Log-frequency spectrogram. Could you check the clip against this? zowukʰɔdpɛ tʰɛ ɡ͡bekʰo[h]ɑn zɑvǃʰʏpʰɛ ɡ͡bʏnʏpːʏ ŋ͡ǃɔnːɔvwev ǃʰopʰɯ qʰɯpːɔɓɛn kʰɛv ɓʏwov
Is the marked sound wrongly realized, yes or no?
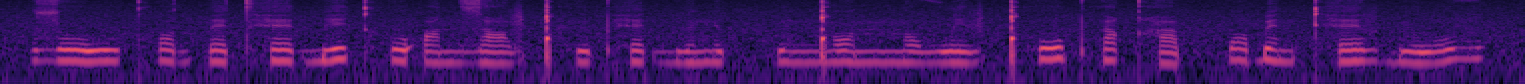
yes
